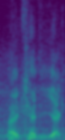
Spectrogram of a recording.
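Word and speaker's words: Cadillac: Perez et Valterry Botas Kadillak c'est bien français hein le nom on prononce à la française parce que c'est un petit gars qui vient de France qui vient à côté de de Toulouse.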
